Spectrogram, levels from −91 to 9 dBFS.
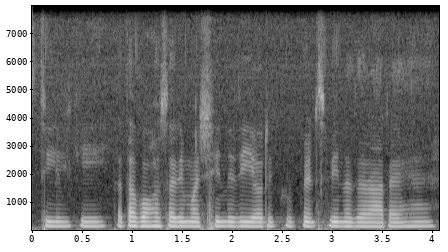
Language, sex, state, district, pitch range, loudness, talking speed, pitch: Hindi, male, Bihar, Begusarai, 150-155 Hz, -16 LUFS, 235 wpm, 155 Hz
